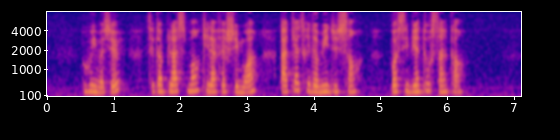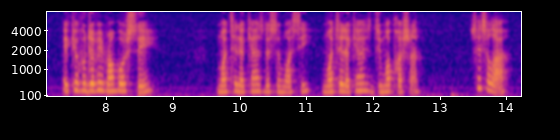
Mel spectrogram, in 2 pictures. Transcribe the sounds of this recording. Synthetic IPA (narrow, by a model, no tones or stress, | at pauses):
wiməsjø | sɛt̪ɛ̃plasmɑ̃kʲilafɛʃemwa | akʲat̪χed̪əmid̪ysɑ̃ | vwasibjɛ̃t̪osɛ̃kɑ̃ | ekəvud̪əveʁɑ̃bose | mwat̪eləkʲɛ̃zd̪əsəmwasi | mwat̪ʲeləkʲɛ̃zd̪ymwapχɔʃɛ̰̃ | sɛsəla̰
